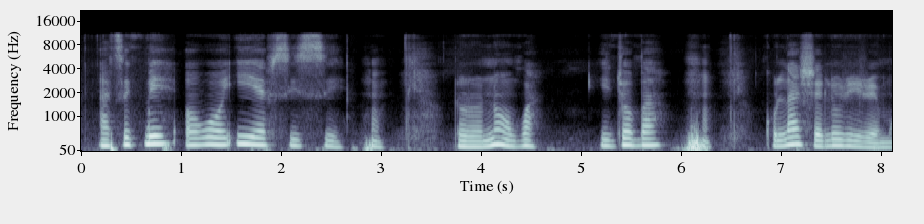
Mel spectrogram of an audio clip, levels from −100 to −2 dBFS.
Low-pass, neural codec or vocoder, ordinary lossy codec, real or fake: 10.8 kHz; none; none; real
